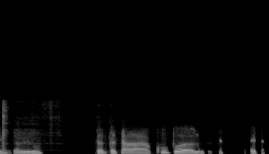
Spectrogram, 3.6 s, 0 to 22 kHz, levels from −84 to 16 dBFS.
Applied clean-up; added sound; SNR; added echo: neural mask model RNNoise.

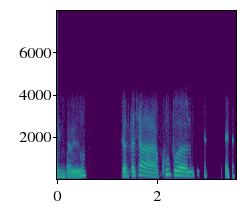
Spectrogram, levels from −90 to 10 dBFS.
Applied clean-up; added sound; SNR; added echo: none; none; none; none.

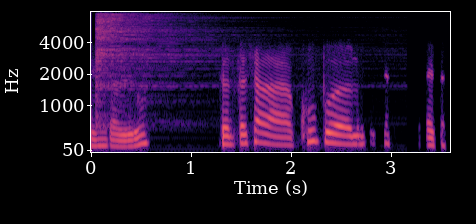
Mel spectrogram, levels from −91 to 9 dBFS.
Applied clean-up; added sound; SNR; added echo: none; Hi-hat; 15 dB; none.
